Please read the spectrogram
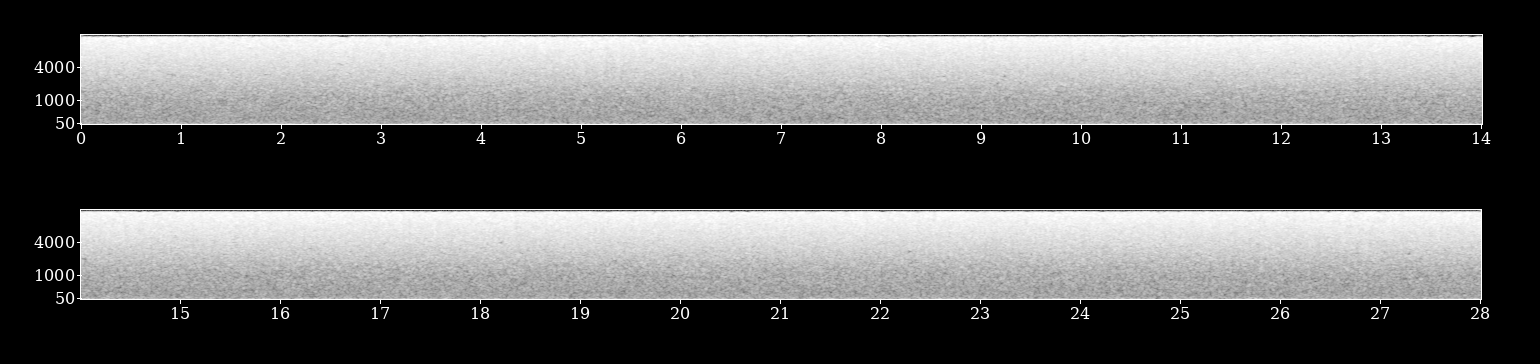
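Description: Steady, even hiss of pink noise, like radio static, serving as the masking bed of a subliminal affirmation recording.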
